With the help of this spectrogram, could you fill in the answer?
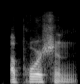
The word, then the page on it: apportion: American English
